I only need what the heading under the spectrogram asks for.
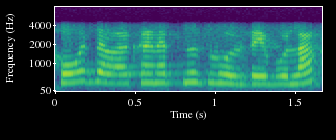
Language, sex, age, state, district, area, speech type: Marathi, female, 45-60, Maharashtra, Buldhana, rural, conversation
